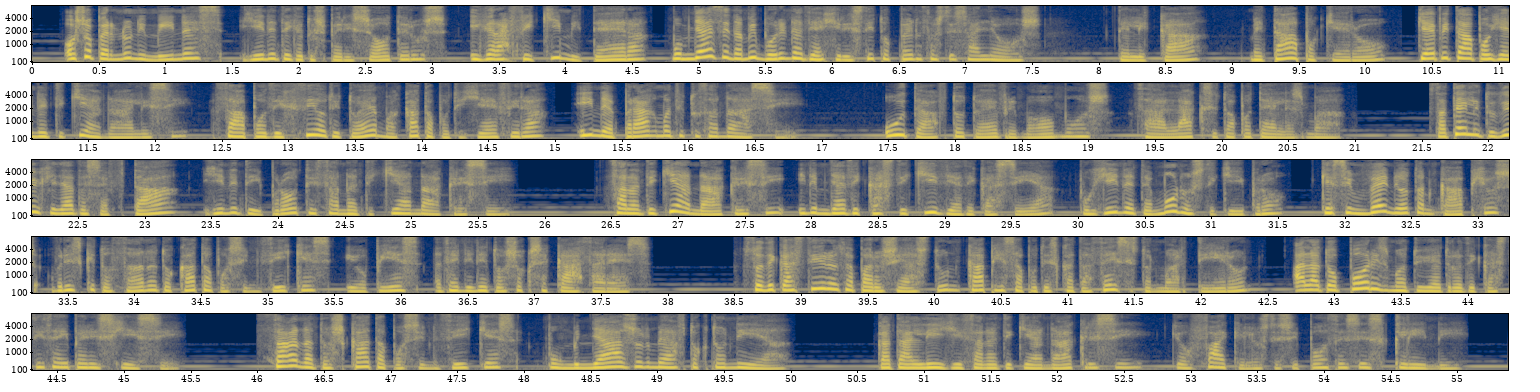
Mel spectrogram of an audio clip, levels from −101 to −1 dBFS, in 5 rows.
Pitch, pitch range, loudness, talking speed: 200 Hz, 170-230 Hz, -16 LUFS, 135 wpm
